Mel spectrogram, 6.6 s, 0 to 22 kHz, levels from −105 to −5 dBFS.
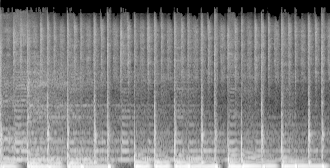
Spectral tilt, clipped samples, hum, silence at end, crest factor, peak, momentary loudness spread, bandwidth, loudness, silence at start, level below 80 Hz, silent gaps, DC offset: -5 dB/octave; under 0.1%; none; 0 s; 10 dB; -2 dBFS; 4 LU; 16 kHz; -15 LUFS; 0 s; -12 dBFS; none; under 0.1%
